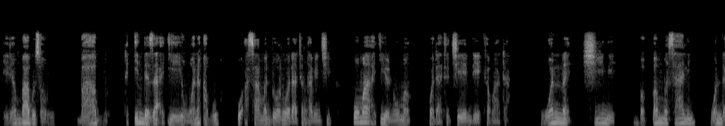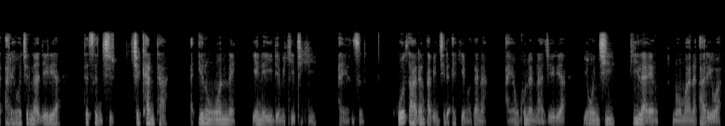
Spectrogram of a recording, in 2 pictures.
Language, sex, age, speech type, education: Hausa, male, 30-45, spontaneous, primary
